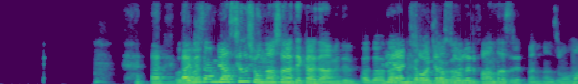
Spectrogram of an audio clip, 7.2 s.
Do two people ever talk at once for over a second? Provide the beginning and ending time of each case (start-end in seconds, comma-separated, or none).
4.5-6.2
